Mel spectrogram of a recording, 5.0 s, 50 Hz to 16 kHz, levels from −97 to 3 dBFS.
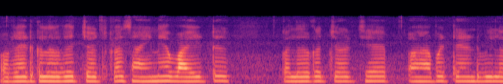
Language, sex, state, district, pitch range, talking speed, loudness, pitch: Hindi, female, Delhi, New Delhi, 190-195 Hz, 215 wpm, -19 LUFS, 195 Hz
